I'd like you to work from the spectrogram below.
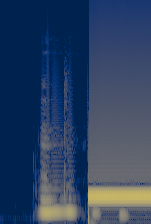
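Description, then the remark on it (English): A brief voiced sound is followed by a click, then a loud, steady telephone dial tone from a phone call patched through a line-in to the studio microphones, holding continuously until the end, with faint low voices murmuring beneath it. “How we do phone calls on the show.”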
